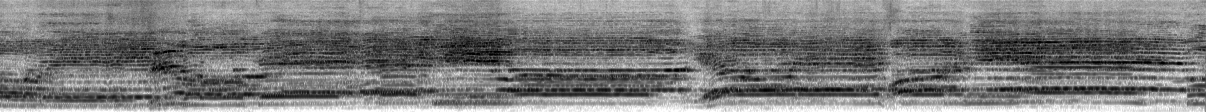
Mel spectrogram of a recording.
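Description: A congregation singing a Spanish-language praise hymn together without accompaniment, in slow, long-held notes that shift pitch every second or two.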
